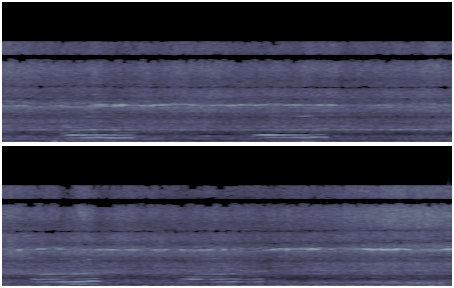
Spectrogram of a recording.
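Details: A cat by a kennel cat fence meows repeatedly: short, level, tonal cries roughly every two seconds, set against a constant low mechanical hum and occasional knocks.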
